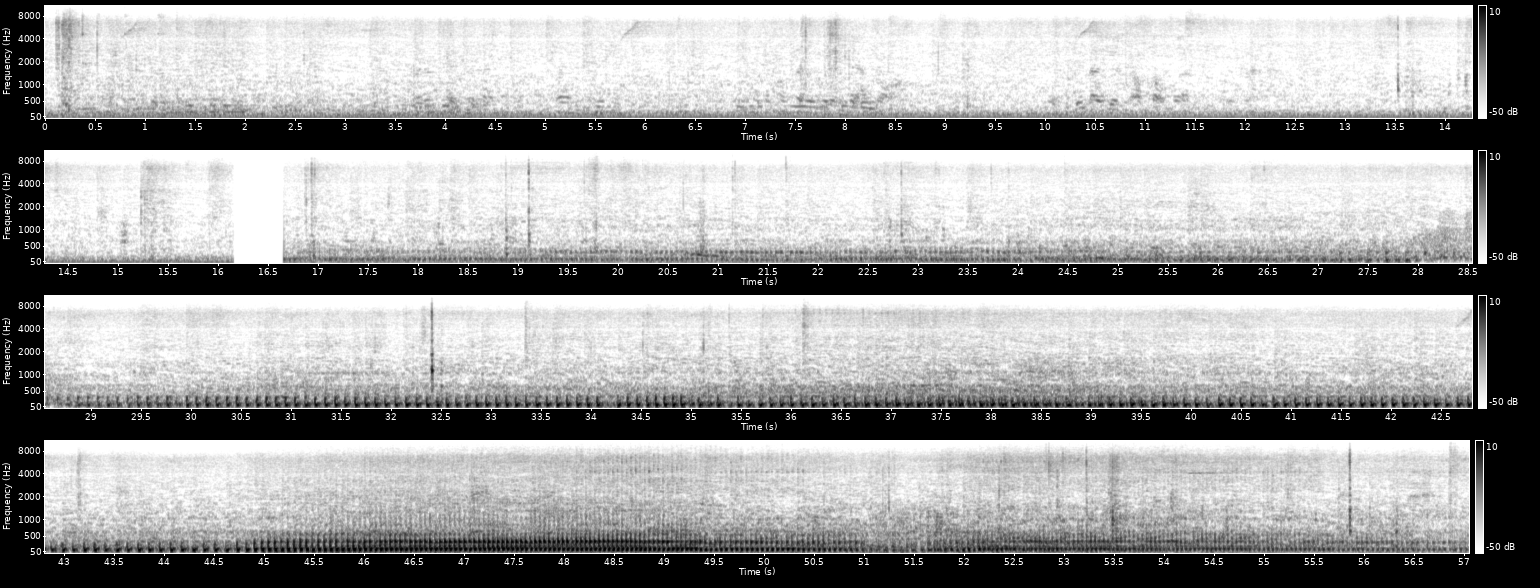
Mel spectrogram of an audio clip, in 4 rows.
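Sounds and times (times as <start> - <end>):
small engine running: 16.7 - 57.0.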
